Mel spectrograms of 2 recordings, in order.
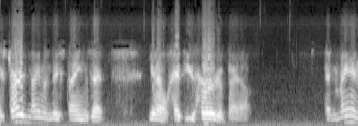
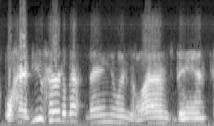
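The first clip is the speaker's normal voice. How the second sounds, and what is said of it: Imitated strong Texan accent. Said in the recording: “Joel Osteen's got this huge, I guess it's a Texan accent.”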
